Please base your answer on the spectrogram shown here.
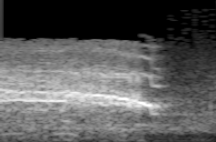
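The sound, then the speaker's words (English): A woman screams once, loud, high and sustained for over a second. Her pitch slides slightly downward before breaking off into a quieter background. “Oh, the scream! There it is again! That was a scream”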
